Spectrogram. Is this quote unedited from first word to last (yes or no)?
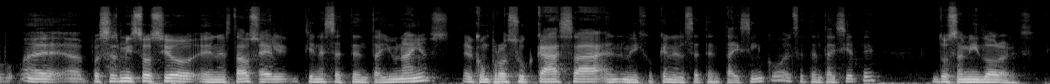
no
